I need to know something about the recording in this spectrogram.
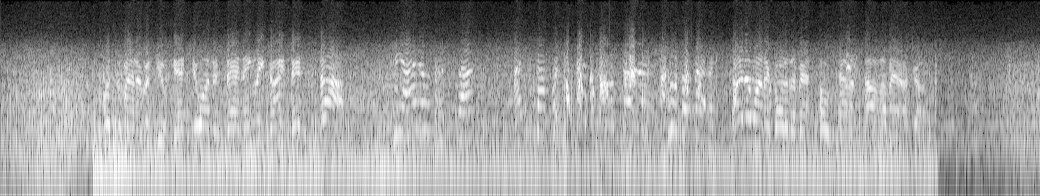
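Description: A motorcycle engine rumbles steadily.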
